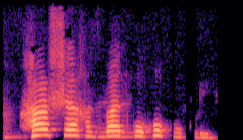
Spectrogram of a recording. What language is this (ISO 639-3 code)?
pus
